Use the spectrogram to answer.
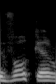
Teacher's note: I'm not going to say Boker. I'm going to say Voker because it's coming after a long vowel. When your mouth is open, Vayhi, we're going to do Voker.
